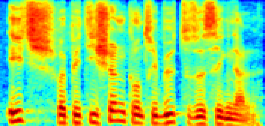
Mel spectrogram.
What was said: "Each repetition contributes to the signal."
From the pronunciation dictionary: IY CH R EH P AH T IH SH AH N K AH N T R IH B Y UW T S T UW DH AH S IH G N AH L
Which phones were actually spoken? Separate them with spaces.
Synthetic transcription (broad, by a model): IY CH R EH P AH T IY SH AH N K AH T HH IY B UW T T UW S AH S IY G N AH L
